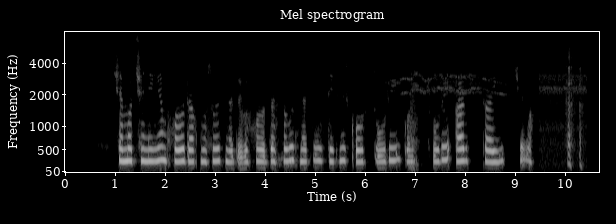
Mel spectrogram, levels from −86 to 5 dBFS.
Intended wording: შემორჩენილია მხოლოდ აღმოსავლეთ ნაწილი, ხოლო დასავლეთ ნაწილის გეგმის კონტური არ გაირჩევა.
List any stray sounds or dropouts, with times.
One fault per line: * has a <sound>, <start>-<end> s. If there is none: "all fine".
* has a laugh, 10.0-10.4 s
